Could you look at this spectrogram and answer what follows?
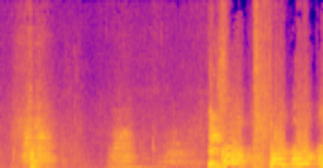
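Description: A young Shield puppy barks during hot dog protection training, a few close, sharp yips and barks, the louder cluster coming near the end of the short stretch.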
